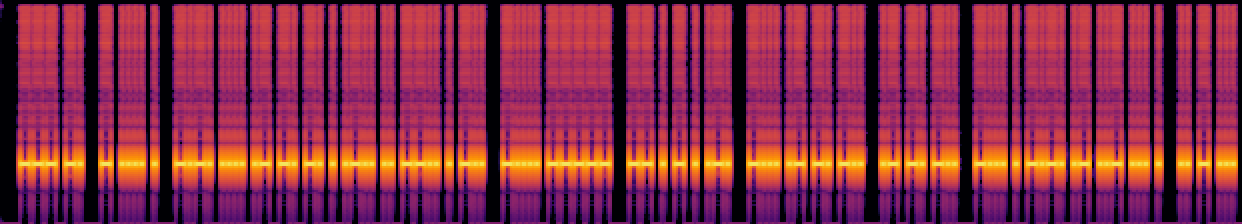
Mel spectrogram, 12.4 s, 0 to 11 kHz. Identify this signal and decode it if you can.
Morse code, heard as a keyed tone, about 37 wpm, 800 Hz. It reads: ON THE CHANNELIZED 60 METER BAND AND BECAUSE ITS
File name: morse mp3 / ANGLAIS texte clair 3 vitesse 35 mots minute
